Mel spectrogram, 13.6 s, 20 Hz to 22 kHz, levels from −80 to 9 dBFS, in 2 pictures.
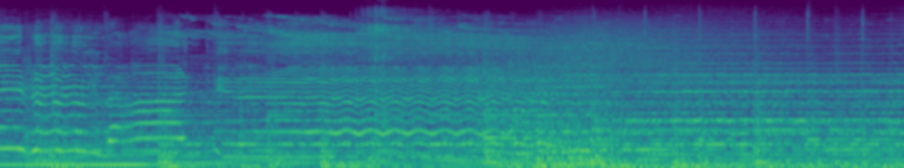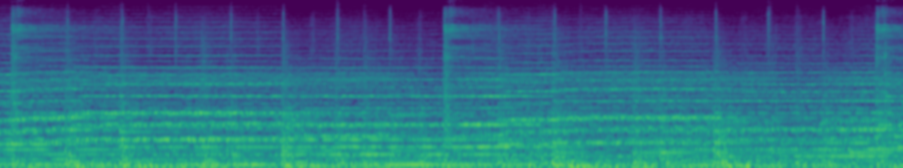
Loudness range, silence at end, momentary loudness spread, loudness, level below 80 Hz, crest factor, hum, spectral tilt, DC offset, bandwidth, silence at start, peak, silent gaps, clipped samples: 1 LU; 0 s; 4 LU; -15 LUFS; -24 dBFS; 14 dB; none; -5 dB/octave; under 0.1%; 18.5 kHz; 0 s; 0 dBFS; none; under 0.1%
